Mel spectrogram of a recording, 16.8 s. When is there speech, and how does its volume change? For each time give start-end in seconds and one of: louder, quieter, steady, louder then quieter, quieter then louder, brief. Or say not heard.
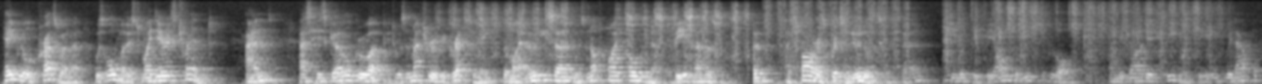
0.0-16.7 quieter.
